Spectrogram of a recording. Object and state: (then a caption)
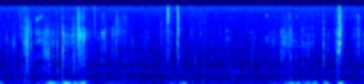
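Bar of soap being scraped. A palm-sized oval bar of solid soap with a dark red shell and black core, held in the hand, has shavings scraped off it with a pink utility knife blade. Three bursts of crisp, crackling scrapes with bright, brittle clicks sit over a steady low hum and a faint constant tone.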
